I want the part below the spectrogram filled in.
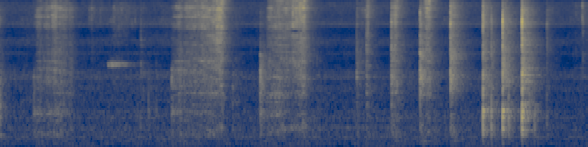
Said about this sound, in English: I'm just going to take my little bowl and rake the onions in there.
